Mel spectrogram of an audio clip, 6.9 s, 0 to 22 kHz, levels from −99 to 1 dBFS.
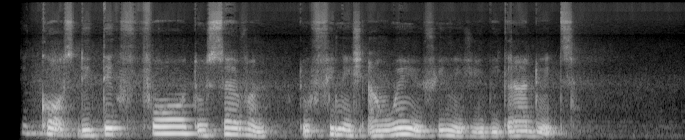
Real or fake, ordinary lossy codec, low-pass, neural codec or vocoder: real; none; none; none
